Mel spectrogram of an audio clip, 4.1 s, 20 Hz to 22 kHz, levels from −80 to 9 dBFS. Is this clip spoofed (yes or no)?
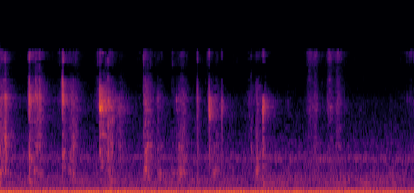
no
